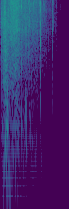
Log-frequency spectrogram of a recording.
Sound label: footstep burlap gravel walk; Rust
